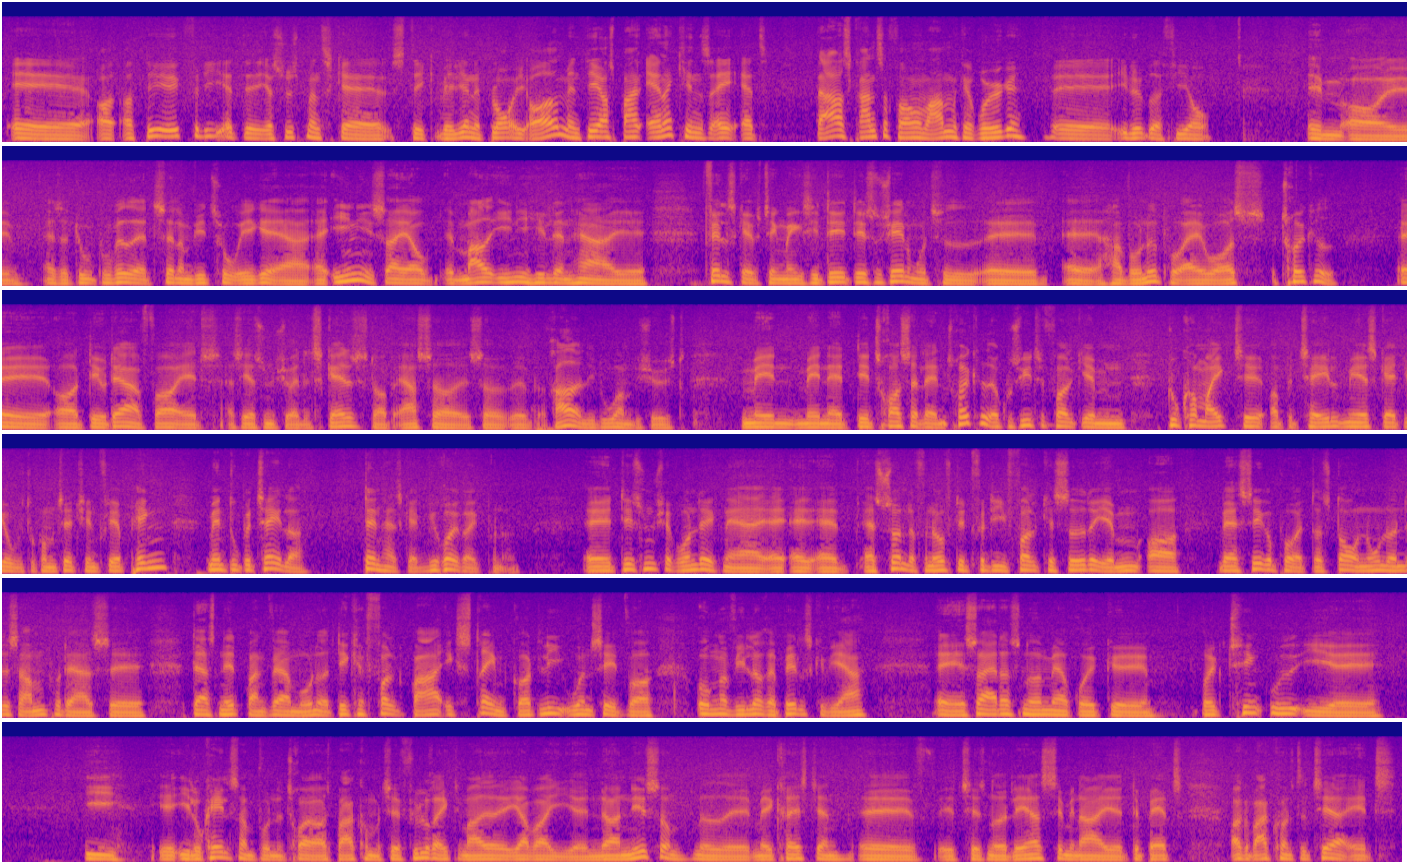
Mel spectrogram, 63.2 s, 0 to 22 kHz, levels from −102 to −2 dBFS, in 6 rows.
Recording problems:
hiss; faint; throughout; 20 dB below the speech

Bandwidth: 14 kHz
